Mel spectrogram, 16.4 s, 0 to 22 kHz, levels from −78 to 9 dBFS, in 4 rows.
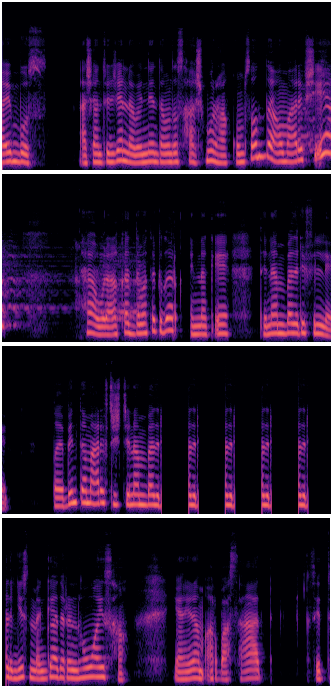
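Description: From 3.68 to 6.06 s the speech returns about every 150 ms, thinner and ringing, peaking about 17 dB below it: feedback echo between two devices, one replaying the other's microphone.

From 10.22 to 12.42 s a 118 ms burst repeats four times, each followed by 339 ms of digital silence, a stutter with silent gaps that likely comes from a stalled stream retrying.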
